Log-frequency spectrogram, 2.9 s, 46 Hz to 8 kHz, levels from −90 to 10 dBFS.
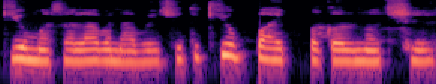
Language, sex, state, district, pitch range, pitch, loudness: Maithili, female, Bihar, Saharsa, 190-220 Hz, 195 Hz, -19 LUFS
